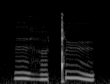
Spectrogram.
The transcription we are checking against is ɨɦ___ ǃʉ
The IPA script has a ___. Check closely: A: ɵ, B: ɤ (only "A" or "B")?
A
